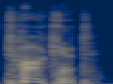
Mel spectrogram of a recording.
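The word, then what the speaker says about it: Tocchet: I'm like, oh, Rick Tockett.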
